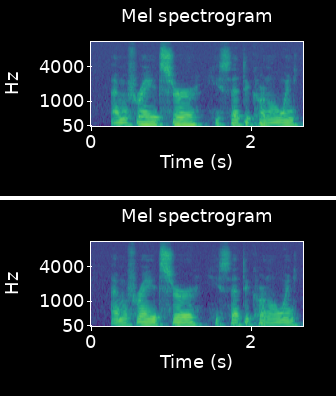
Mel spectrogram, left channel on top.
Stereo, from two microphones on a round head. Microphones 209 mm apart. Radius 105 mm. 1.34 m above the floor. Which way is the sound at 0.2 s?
30° right (ahead or behind).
